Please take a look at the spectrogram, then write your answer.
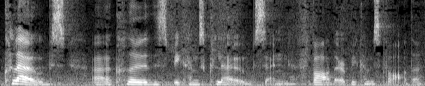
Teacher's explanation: The voiced TH becomes a V, such as clothes.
